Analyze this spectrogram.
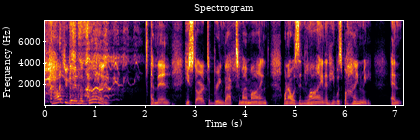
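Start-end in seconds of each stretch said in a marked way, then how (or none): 0.1-1.2 quick, high-pitched bewildered question; baffled. Retold or imitated. Puzzling over how he got in, baffled. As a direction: repeat it fast in comic, high-pitched disbelief. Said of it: "I was trying to figure that out".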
